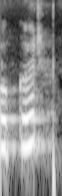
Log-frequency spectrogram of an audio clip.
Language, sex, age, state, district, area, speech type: Nepali, male, 60+, West Bengal, Kalimpong, rural, read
